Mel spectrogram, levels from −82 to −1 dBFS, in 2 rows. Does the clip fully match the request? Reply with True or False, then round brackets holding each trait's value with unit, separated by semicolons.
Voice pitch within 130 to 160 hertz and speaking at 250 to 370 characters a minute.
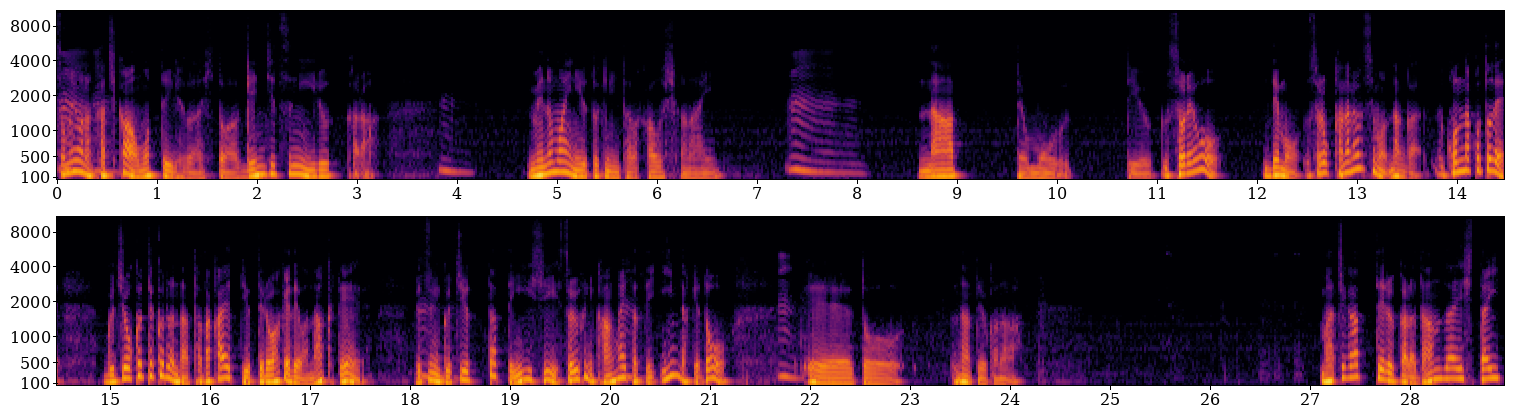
True (135 Hz; 295 characters per minute)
